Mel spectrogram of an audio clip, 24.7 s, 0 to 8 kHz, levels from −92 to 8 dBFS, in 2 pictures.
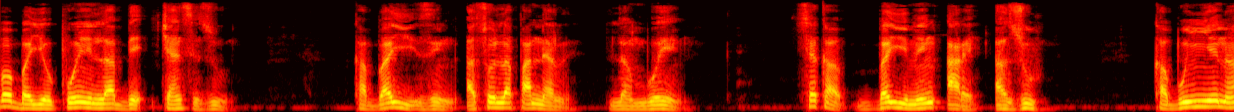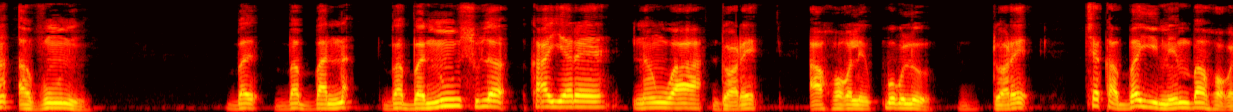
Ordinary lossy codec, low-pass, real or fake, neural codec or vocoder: AAC, 32 kbps; 7.2 kHz; real; none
